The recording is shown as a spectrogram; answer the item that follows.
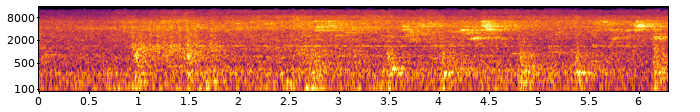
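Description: The last 12-series passenger coach and the trailing EF60 electric locomotive rolling slowly past, the wheels clacking several times over rail joints under a steady rumble.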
